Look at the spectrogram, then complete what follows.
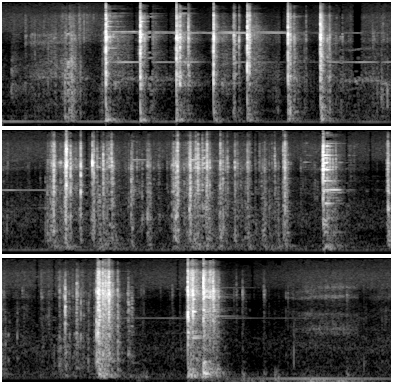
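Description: Irregular clicks, knocks and rattles of metal parts being handled as the wiring and switches are stripped out of a scrap stove, over a steady low hum.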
